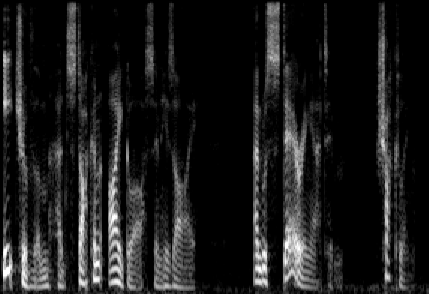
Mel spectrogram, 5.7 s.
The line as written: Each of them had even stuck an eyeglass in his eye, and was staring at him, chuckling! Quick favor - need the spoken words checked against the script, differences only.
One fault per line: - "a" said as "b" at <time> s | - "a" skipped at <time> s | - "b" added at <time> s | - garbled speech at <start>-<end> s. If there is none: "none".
- "even" skipped at 0.9 s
